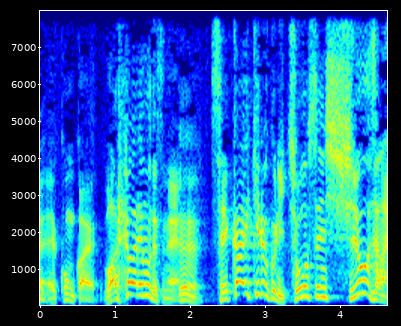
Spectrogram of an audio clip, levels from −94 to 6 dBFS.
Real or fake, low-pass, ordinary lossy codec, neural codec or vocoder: real; none; none; none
